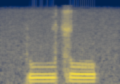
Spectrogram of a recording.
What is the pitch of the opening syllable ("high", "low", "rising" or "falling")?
high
